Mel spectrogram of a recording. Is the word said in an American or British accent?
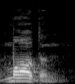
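British. The first vowel is rounded, close to oh. "イギリスになるとモードン"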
